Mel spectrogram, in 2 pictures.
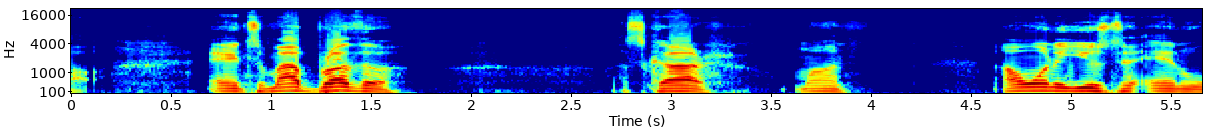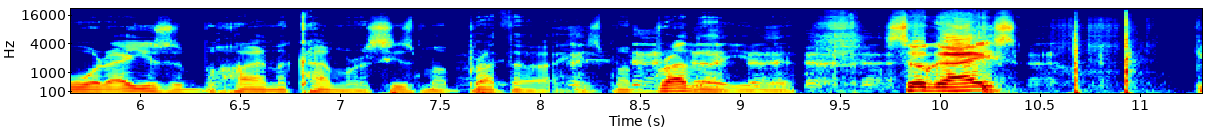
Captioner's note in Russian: смеется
